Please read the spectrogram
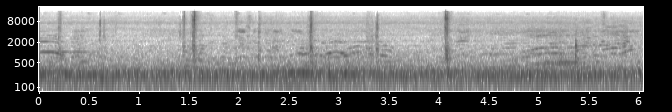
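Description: Pitch-side ambience of an outdoor football match: a steady low hum, with a few sharp knocks scattered through it, and faint shouts from players near the end.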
